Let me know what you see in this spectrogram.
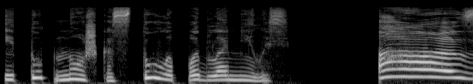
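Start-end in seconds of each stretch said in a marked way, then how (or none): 3.8-4.7 loud high drawn-out "aaah"; startled wail. A narrator's reading. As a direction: yelp in alarm while falling. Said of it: "завопила Женя". (испуганный вопль)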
